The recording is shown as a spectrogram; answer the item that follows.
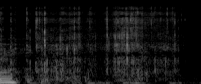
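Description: Irregular crinkling and rustling of plastic bags and gear being handled inside a canvas day pack.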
